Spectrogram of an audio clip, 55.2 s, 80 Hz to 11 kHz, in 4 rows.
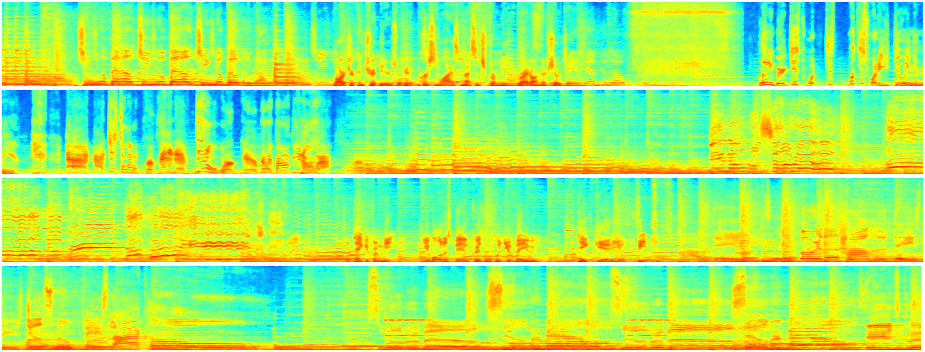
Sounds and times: Music: 0.0s - 55.2s
Speech: 5.0s - 8.8s, 32.8s - 39.1s.

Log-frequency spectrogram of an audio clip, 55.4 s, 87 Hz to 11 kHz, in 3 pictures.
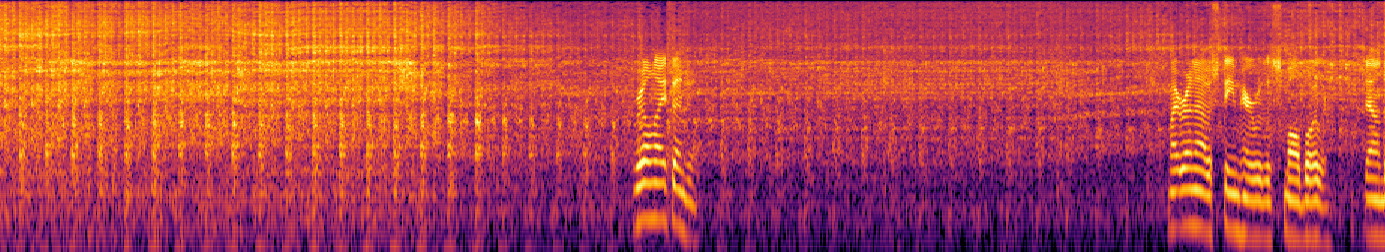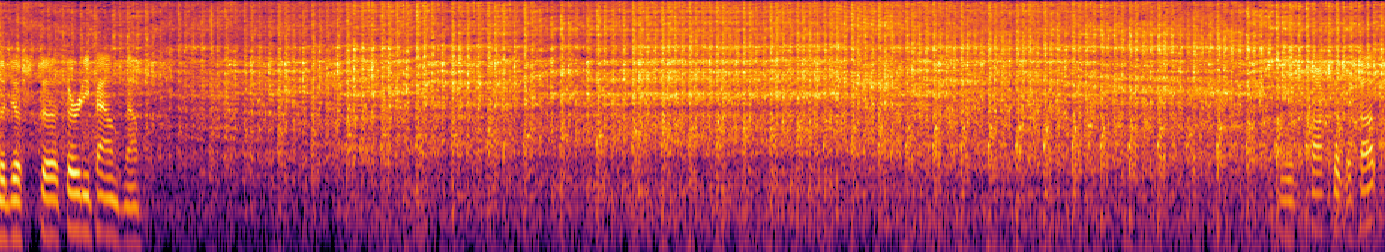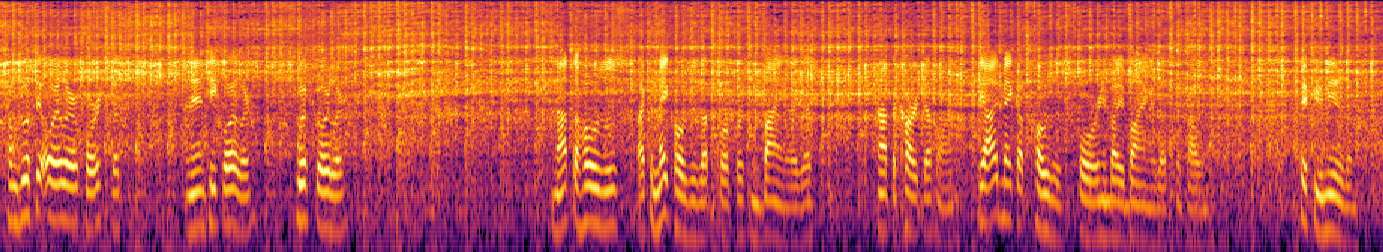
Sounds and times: Engine: 0.0s - 55.3s
Outside, rural or natural: 0.0s - 55.3s
Speech: 8.4s - 9.4s, 15.6s - 20.4s, 35.5s - 38.6s, 39.4s - 41.6s, 44.3s - 47.8s, 48.6s - 53.1s, 54.2s - 55.0s.

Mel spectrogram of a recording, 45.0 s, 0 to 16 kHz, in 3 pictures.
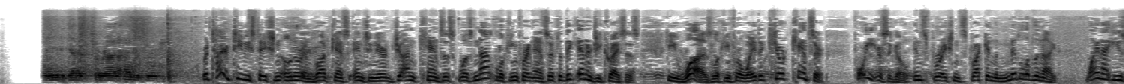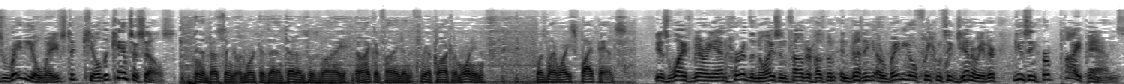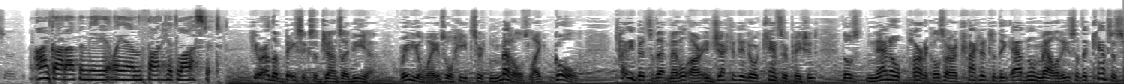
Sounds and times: Speech: 0.6s - 44.9s.

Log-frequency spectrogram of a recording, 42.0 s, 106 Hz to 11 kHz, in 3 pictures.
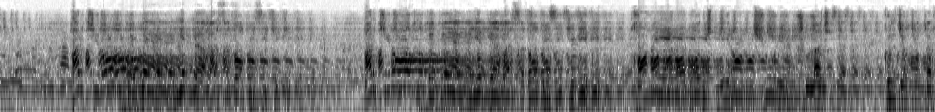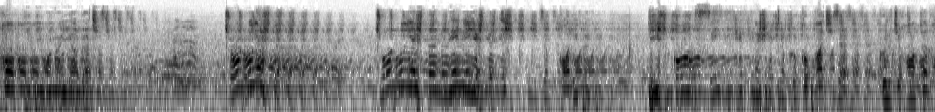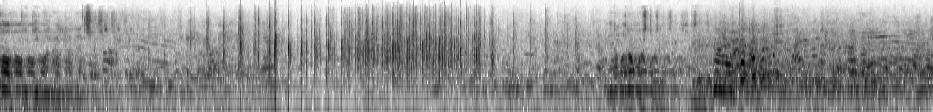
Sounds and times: Speech: 0.0s - 32.3s, 35.0s - 42.0s.

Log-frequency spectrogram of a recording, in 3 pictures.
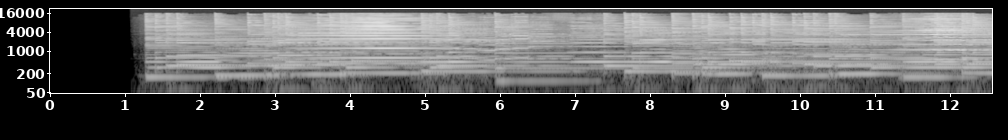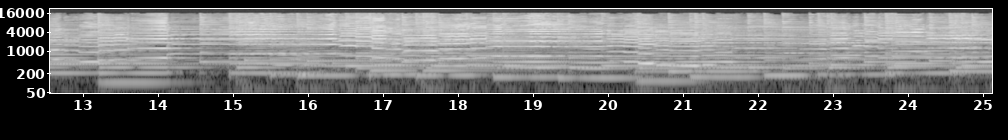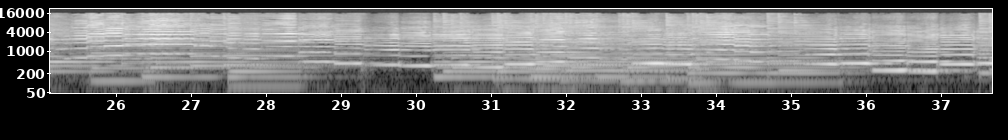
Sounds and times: Piano: 1.2s - 37.6s
Cello: 1.3s - 37.6s
Orchestra: 1.6s - 37.6s
Violin, fiddle: 3.0s - 8.9s, 10.5s - 37.6s.

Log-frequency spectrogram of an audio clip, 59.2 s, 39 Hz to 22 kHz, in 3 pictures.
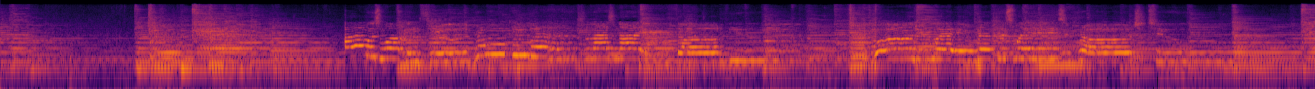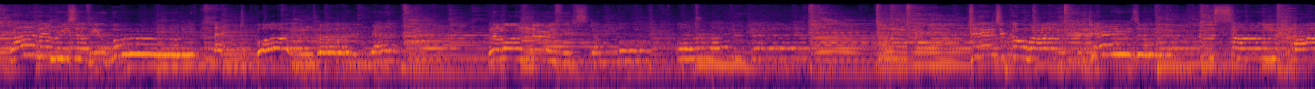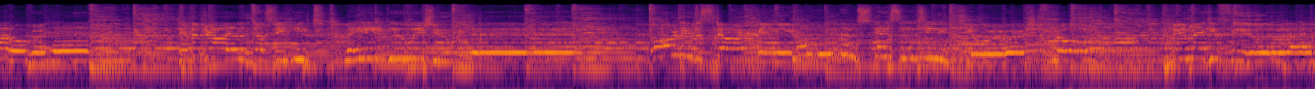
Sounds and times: Music: 0.0s - 59.1s.

